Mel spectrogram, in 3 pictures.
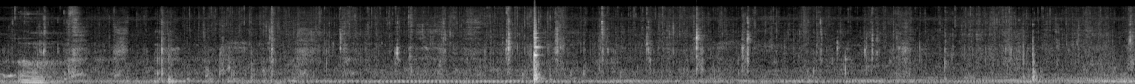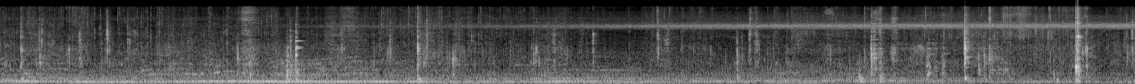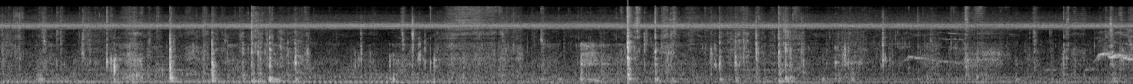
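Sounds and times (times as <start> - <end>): high-pitched insect buzzing: 15.8 - 34.0.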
